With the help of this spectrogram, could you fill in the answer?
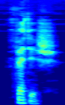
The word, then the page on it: fetish: Australian English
